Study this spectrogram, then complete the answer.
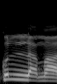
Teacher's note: کلما لام مشدد ذرا رک کر ادا کریں گے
